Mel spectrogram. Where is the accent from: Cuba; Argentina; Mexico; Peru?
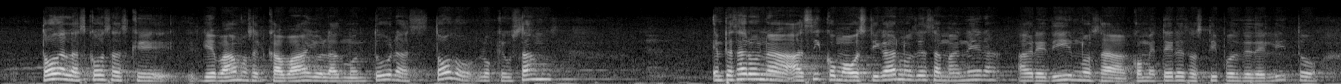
Mexico; Candelaria el Alto, Chiapas; yo vengo de la comunidad de Candelaria el Alto, en Venustiano Carranza.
